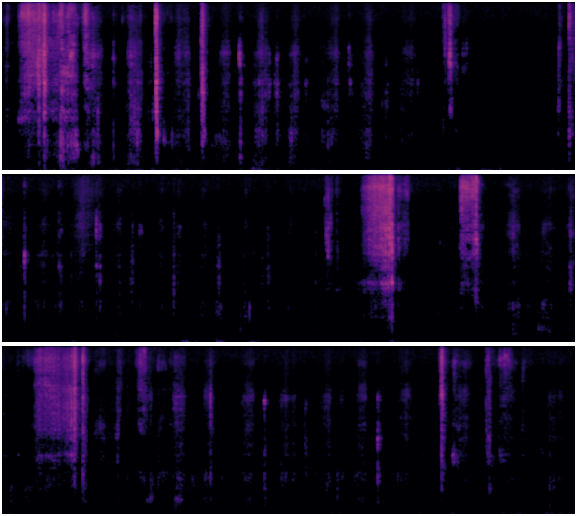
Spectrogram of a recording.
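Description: A crisp raw apple being bitten and chewed, several sudden crunching bites with smaller chewing crunches in between.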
